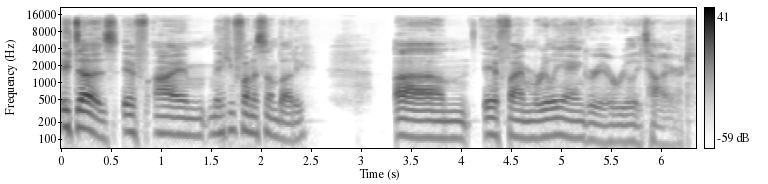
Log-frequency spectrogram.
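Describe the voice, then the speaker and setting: The recording is very clean, with a silent background. An American accent comes at a moderate pace with ordinary pitch variation. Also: man, medium pitch for a man. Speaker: comedian and podcaster. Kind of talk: casual chat.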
